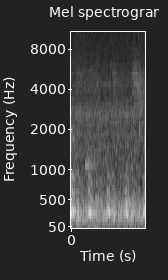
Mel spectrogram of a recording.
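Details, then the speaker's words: Fetal heartbeat on a fetal monitor at 41 weeks of pregnancy during induction of labour; fast, pulsing whoosh, partly picked up because the baby keeps moving away from the monitor. "he keeps moving and the monitor can't pick up the heartbeat and they have to keep coming in here to find the rv"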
